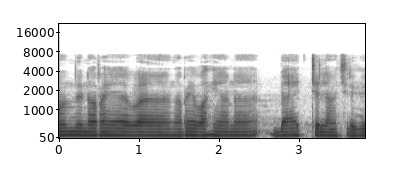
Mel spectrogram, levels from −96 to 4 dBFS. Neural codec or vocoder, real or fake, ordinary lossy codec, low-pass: none; real; none; 7.2 kHz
